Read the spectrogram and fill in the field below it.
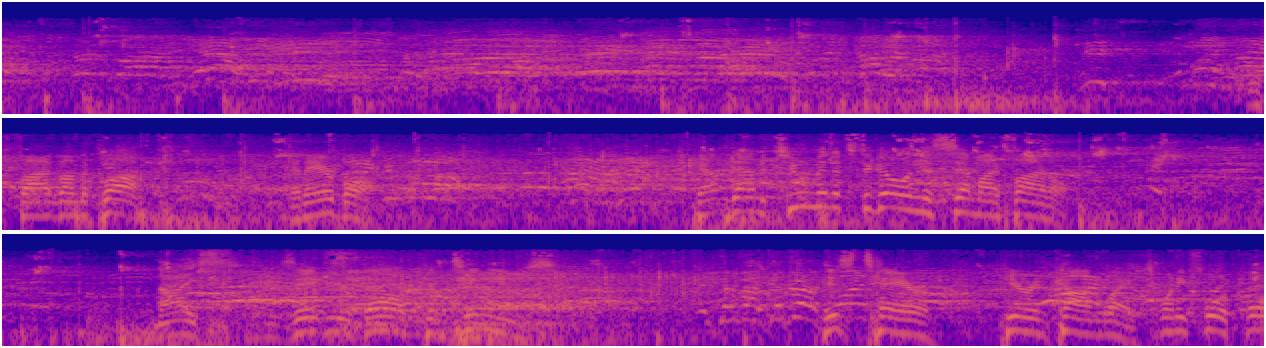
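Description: A crowd murmurs and cheers.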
